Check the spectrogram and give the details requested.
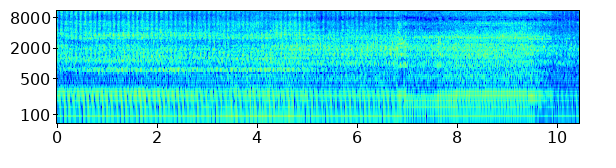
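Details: Kubota GR2110 mower with an added RHB31 turbo, being driven: the small diesel's tone steps up and settles as revs change, with a light whistle on top. Normal turbo spool.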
